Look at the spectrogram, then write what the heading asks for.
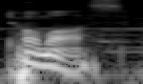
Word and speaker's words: Thomas: and that's how it even though we spell it thomas he was german and he was called tomas he was an extremely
